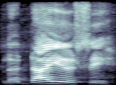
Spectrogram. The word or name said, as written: ledAyusi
